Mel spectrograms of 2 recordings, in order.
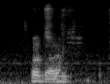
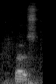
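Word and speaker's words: boatswain: Boat swing. Huh? Boat swing. Bosun. Closely. That is their rank. Boat swing. Okay. Not Or you can, some people pronounce it boat swing.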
